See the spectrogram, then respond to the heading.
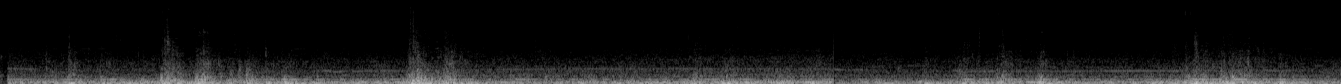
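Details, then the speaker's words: Manual Mazda driven over repeated small bumps: loose clattering rattle from the rear; rear bumper mounting clips and clip holes worn smooth, confirmed because it went quiet when tied down with rope. "好了，我们可以断定了这个异响呢又出现了就哗啦哗啦这个异响，其实不是铁板响，就是后保险杠因为它这些卡扣呢都磨光了，保险杠那些卡扣孔呢都已经磨光了就是因为这个保险杠响并不是什么别个响。"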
